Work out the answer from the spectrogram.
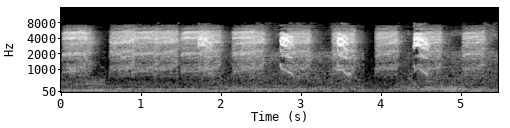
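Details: Long-tailed shrike lure call, wild forest bird, used to attract wild shrikes: long harsh rasps at first, then shorter scratchy screeches with whistled hints, repeated about every 0.7 seconds.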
